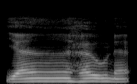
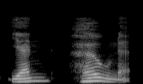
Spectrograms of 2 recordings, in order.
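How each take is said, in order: First: The n sound is blurred into the next sound. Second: The n sound is pronounced clearly and distinctly. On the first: The speaker calls it wrong. "Tidak boleh dibaca" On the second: The speaker calls it right. "harus dibaca jelas"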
